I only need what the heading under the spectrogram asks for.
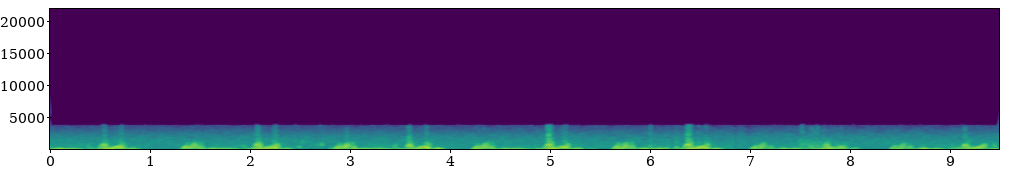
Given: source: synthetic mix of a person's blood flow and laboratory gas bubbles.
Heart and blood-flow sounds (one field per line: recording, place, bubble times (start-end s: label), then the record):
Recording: Doppler ultrasound of blood flow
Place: precordium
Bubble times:
2.43-2.57 s: bubbles
2.66-2.76 s: bubbles
2.79-2.84 s: bubbles
5.97-6.04 s: bubbles
6.15-6.22 s: bubbles
6.25-6.32 s: bubbles
6.45-6.48 s: bubbles
7.43-7.94 s: bubbles
8.70-8.79 s: bubbles
8.99-9.28 s: bubbles
9.42-9.47 s: bubbles
From the record:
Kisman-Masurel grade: 221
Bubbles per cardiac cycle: several, 3 to 8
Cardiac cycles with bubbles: 10 to 50%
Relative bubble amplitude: barely perceptible (0.100 to 0.250)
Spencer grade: 2 (many but less than half of the cardiac periods contain bubble signals, singularly or in groups)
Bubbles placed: anywhere in the cardiac cycle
